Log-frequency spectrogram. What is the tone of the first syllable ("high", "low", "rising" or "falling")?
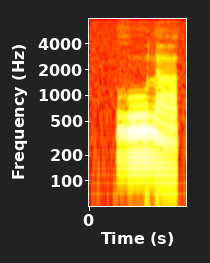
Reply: high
